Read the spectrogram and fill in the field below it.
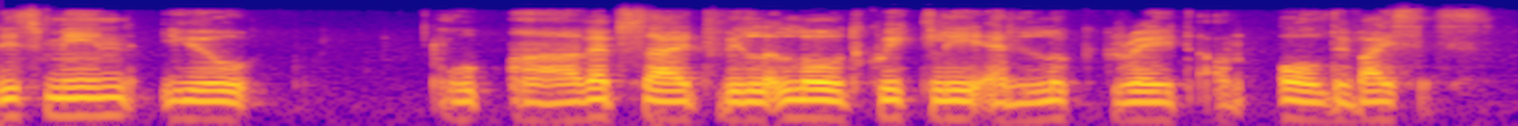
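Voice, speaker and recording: A man with a non-native accent, medium pitch, monotone and flat intonation, very slow pace. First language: not English. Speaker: web developer. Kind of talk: tutorial. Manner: halting, many fillers.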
